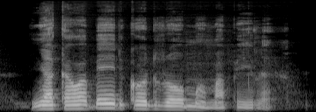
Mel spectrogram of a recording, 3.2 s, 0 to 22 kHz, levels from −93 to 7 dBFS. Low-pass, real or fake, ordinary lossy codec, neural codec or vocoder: none; fake; none; vocoder, 44.1 kHz, 128 mel bands every 512 samples, BigVGAN v2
